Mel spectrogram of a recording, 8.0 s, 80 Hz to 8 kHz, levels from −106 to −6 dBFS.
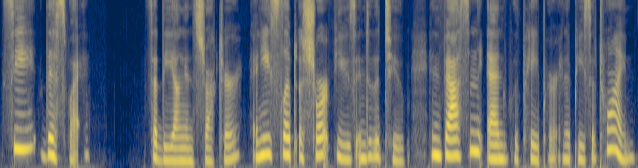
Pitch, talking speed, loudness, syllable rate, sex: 225 Hz, 205 wpm, -20 LUFS, 5.7 syllables/s, female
